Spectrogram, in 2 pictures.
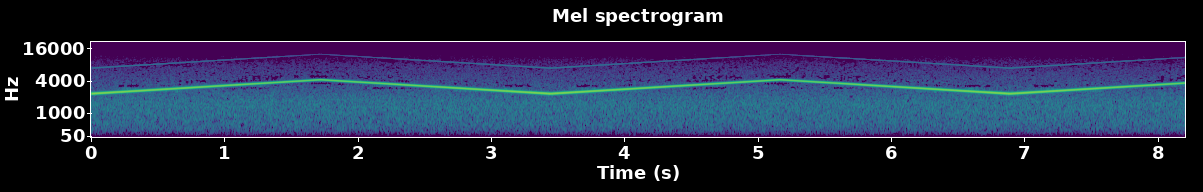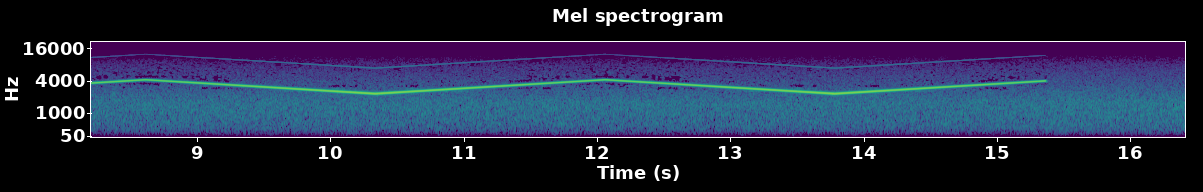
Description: A tone that sweeps in pitch again and again. There is no code.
